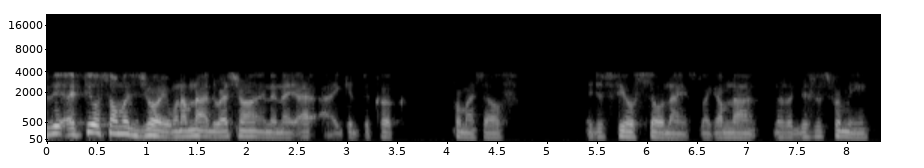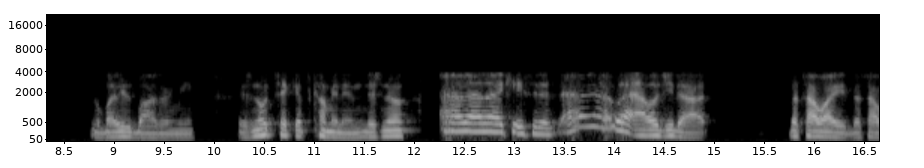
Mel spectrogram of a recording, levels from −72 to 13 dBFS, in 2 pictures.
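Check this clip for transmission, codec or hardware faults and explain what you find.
One codec fault runs through the whole speech clip. AMR narrowband mobile codec: nothing above 4 kHz survives. The pulse-driven vocal model sounds plainly buzzy and synthetic, which fits the 10.2 kbps mode.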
